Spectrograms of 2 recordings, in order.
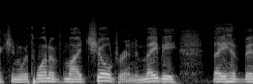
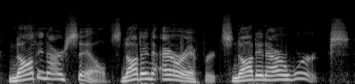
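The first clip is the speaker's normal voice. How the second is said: not in ourselves, not in our efforts, not in our works, each raised high; emphatic list; 6 semitones higher than usual. Real, not acted. Preacher to congregation, each not raised high. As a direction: drive each not home, pitched high.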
